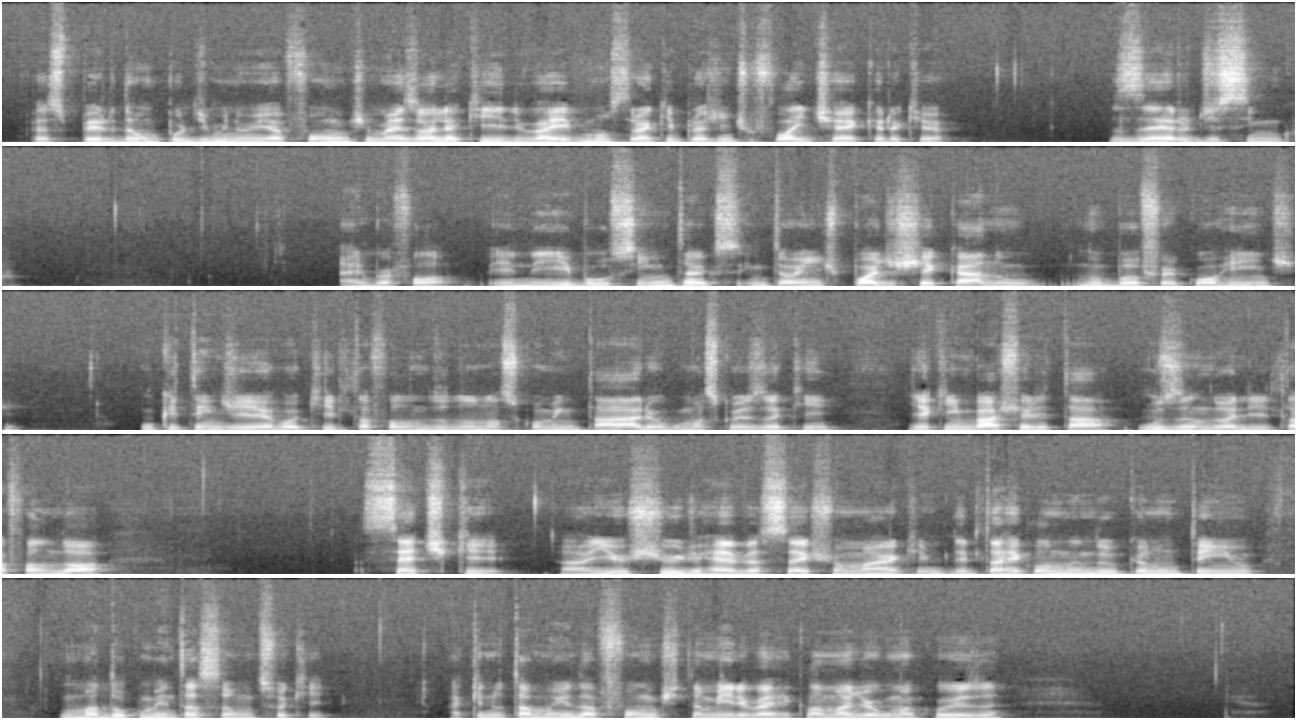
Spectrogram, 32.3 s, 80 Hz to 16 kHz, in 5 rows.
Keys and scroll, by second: 0.4 super+Up, 20.0 Down, 26.5 Down, 26.7 Down, 26.9-28.1 Down.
